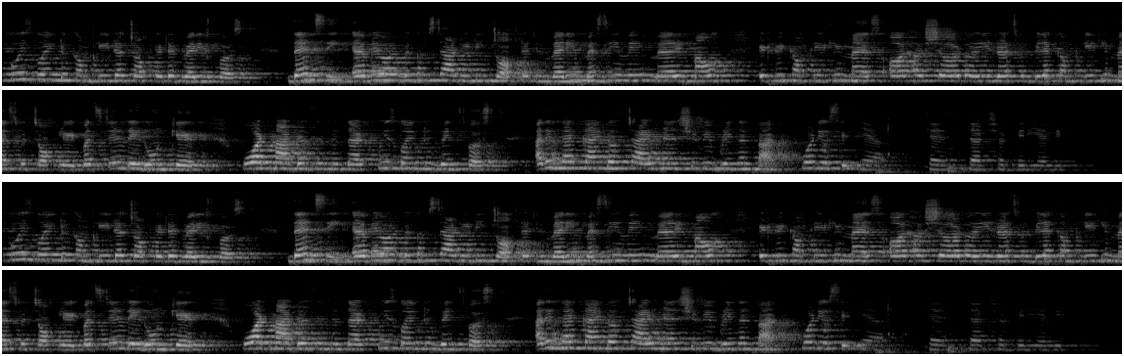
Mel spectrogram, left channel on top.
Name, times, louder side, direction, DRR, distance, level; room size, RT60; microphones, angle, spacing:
voice 1, 0.0-2.4 2.9-16.1 16.5-18.9 19.2-19.7, equal, ahead, 5 dB, 4.0 m, -32 dB
voice 2, 20.4-21.9, left 3 dB, 35° left, 6 dB, 2.6 m, -47 dB
28.5 x 21.0 x 9.4 m, 1.0 s
head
